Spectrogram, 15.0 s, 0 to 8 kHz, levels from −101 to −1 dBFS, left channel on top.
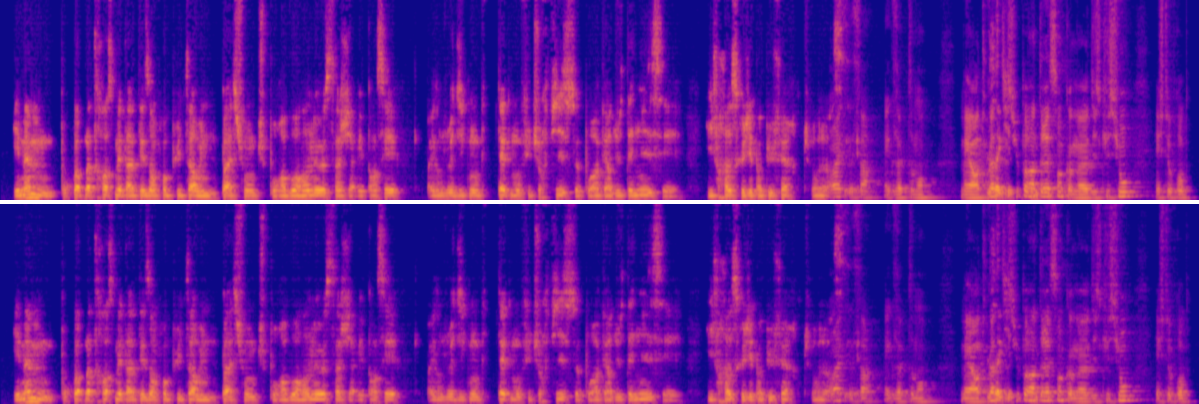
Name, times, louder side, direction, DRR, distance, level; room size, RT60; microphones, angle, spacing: voice 1, 0.2-5.0 5.3-8.5 8.8-10.7 12.4-12.6 12.9-13.0, left 3 dB, 85° left, 0.7 m, -31 dB
voice 2, 10.3-11.7 12.0-14.8, left 2 dB, 40° left, 0.8 m, -37 dB
5.2 x 2.6 x 2.3 m
head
